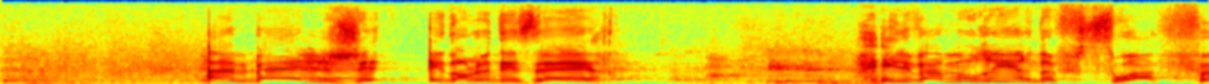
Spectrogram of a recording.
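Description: A woman speaks expressively on a stage, heard through a microphone.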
